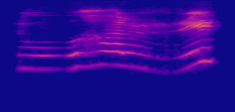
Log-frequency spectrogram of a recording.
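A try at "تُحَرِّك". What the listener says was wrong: Make sure you pronounce the kaf as well with the sukoon here. To harrik.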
